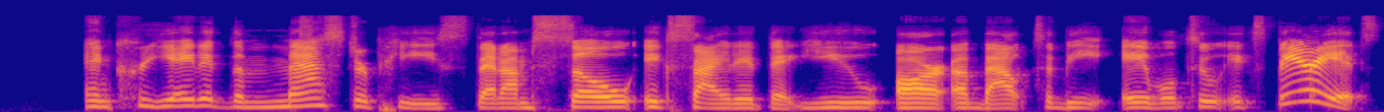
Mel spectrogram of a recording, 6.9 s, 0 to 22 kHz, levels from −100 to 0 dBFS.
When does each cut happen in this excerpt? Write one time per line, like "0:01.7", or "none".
none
